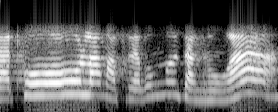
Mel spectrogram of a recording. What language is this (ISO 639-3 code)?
brx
